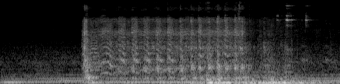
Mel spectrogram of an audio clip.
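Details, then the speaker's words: 1988 Daihatsu Hijet carbureted mini truck, sat for years, hot after running rich: steady cranking at about four turns a second, nearly catching but not firing; hard hot restart, its longstanding problem. "before that was the big issue if I could get it running once it been running for a while it wouldn't restart so let's see if it restart now"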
